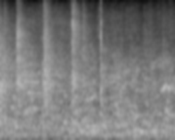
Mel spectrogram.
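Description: Chatter and calls of several voices on and around a football pitch, with a few short sharp clap-like sounds about a third of a second apart.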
